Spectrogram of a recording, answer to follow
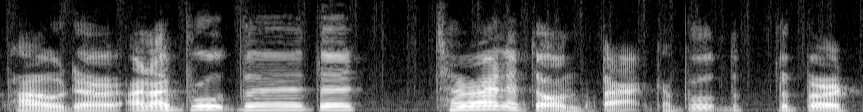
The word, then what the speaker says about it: Pteranodon: But it's a silent P in it, so it's Taylor the Pteranodon.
